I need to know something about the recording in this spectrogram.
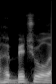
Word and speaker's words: habitual: Stress on bit. Habit. Ghoul. That two often becomes chew. A habitual action.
